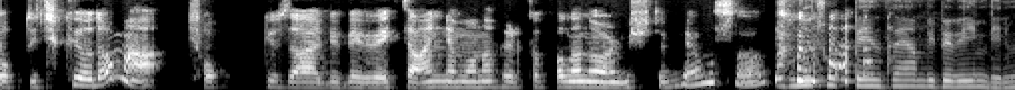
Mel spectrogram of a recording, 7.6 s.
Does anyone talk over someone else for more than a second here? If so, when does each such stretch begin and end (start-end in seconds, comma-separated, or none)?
none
